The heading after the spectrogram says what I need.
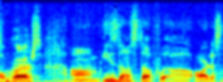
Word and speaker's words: VRSX: It's spelled VRSX, but pronounced Okay. Verse.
